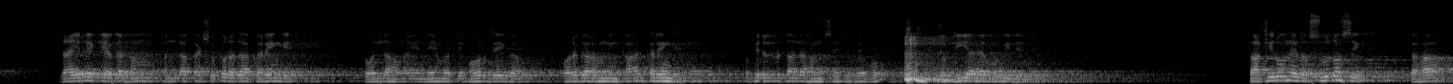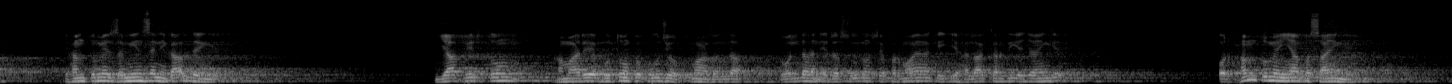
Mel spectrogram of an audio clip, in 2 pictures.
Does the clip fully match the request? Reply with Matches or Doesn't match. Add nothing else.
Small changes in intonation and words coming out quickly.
Doesn't match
